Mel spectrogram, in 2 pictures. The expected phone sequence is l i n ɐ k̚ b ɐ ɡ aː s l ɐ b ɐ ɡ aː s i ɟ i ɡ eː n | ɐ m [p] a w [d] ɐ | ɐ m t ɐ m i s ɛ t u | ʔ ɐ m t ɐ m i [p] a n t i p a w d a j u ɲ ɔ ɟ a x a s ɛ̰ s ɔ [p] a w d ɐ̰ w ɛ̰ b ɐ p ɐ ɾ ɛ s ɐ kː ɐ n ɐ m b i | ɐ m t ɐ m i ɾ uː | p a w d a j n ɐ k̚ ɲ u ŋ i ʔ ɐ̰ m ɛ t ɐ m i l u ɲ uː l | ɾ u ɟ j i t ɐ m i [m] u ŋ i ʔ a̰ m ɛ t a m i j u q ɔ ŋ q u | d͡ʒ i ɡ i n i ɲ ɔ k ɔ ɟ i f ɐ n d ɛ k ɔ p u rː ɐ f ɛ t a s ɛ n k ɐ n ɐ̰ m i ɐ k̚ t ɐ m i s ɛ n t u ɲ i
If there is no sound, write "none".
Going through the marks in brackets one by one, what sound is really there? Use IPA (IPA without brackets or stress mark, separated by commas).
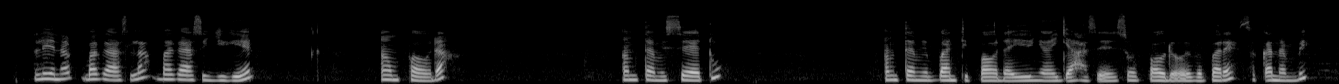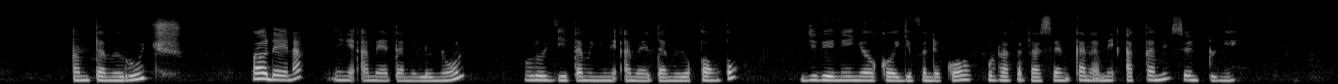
p, d, b, p, ɲ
